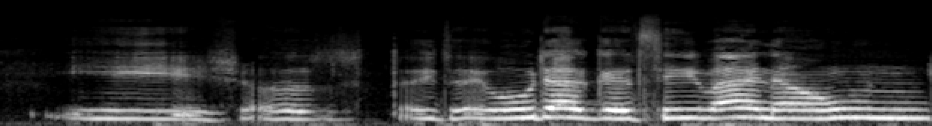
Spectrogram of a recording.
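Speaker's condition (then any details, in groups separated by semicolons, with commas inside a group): Cerebral palsy; cerebral palsy from birth, respiratory arrest at birth and again at 12 hours, acquired language; not getting stuck at all at this moment per host; answer formed in head but hard to get out, needs waiting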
